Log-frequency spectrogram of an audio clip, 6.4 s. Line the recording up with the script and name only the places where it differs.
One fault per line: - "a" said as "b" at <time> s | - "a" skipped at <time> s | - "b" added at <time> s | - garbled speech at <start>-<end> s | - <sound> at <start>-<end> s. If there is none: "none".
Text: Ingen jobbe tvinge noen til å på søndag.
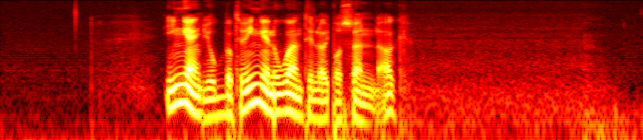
none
